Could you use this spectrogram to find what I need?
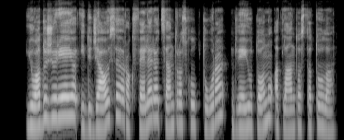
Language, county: Lithuanian, Panevėžys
